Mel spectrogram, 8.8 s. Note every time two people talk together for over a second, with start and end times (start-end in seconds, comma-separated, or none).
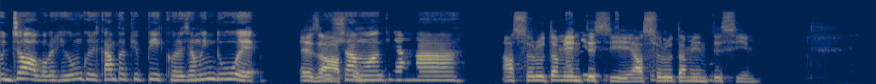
5.7-7.2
